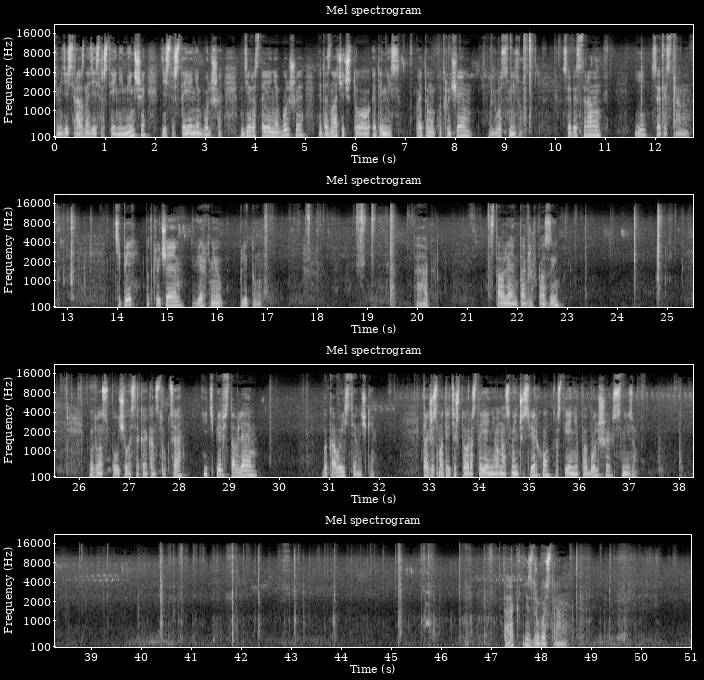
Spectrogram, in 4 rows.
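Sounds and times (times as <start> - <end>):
plastic panels clicking: 41.7 - 47.1.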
